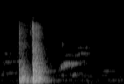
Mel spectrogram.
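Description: Two quick knocks on the desk about half a second in, as a pencil is picked up and set against the paper and ruler, followed by a faint short rising tone.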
